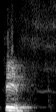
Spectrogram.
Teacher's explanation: the f is what we call labial dental lips and teeth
